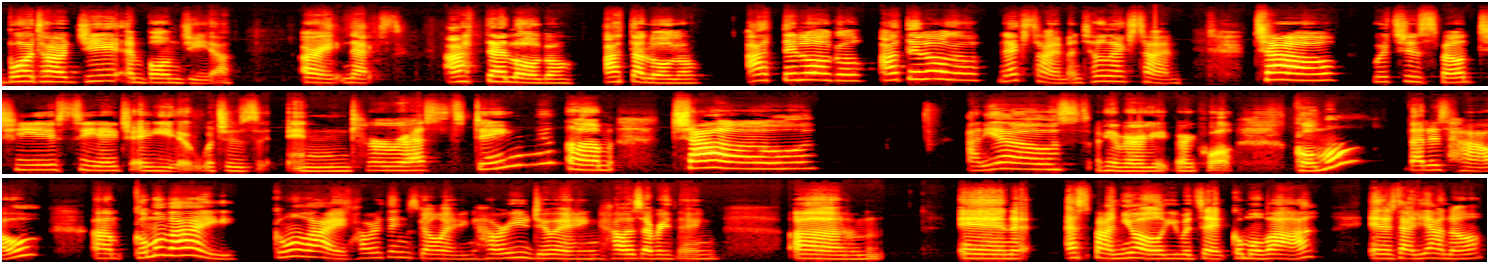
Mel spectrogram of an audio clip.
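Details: Woman who says she experiences echolalia, often with words in other languages, repeating a single word over and over: echolalia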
